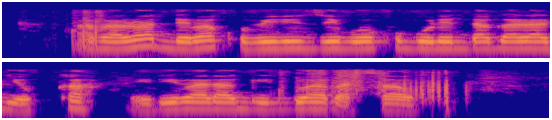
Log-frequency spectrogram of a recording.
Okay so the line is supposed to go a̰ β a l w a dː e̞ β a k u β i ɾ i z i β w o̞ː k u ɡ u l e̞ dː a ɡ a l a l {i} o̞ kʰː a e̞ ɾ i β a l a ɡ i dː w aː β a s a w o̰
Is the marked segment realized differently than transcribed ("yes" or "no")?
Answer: yes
